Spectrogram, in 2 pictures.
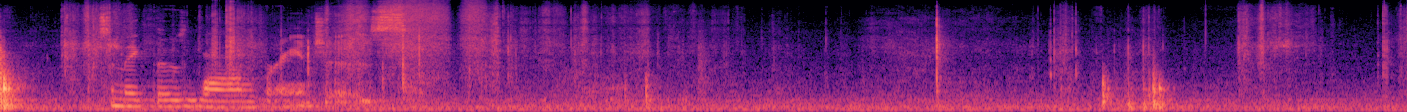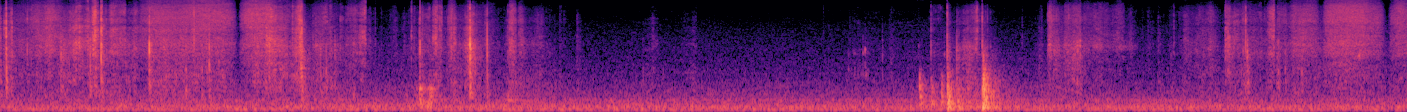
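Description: Paper pages rustle and crinkle as hands fold them.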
